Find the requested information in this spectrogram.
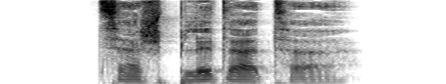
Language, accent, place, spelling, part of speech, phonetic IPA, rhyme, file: German, Germany, Berlin, zersplitterte, adjective / verb, [t͡sɛɐ̯ˈʃplɪtɐtə], -ɪtɐtə, De-zersplitterte.ogg
- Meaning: inflection of zersplittern: 1. first/third-person singular preterite 2. first/third-person singular subjunctive II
